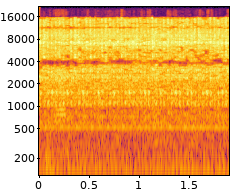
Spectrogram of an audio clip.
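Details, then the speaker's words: Toyota Tiger D4D (1KD) diesel after repair for blow-by, white smoke, high fuel use and sluggish acceleration; after cleaning, idle is even and steady with no misses, knocks or hunting, running smooth and quiet. "แต่เนื้อผมเครื่องเดินนิ่งมากครับผมเฮียบมากฮะ"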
